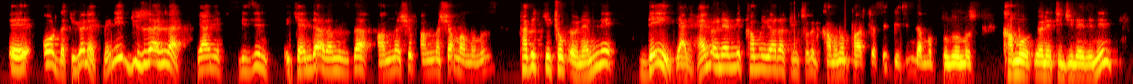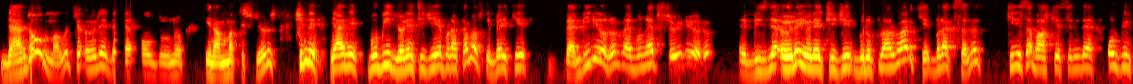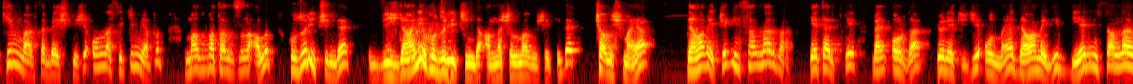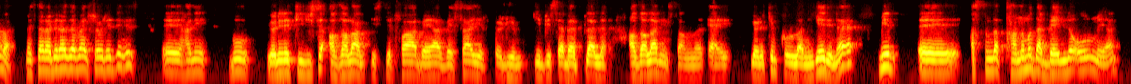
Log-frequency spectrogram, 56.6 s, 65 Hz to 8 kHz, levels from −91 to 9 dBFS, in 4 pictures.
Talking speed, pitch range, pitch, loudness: 125 wpm, 125-190 Hz, 155 Hz, -22 LUFS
